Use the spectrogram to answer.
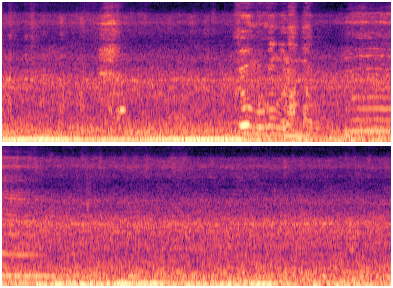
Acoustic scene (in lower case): car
